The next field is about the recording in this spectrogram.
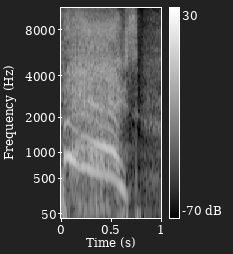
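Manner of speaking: acted-out very high-pitched guttural screaming. Retelling a woman begging a man not to leave: imitating guttural screaming. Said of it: "guttural screaming".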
